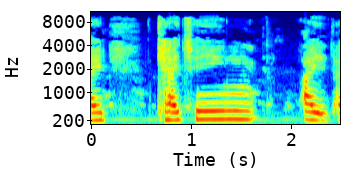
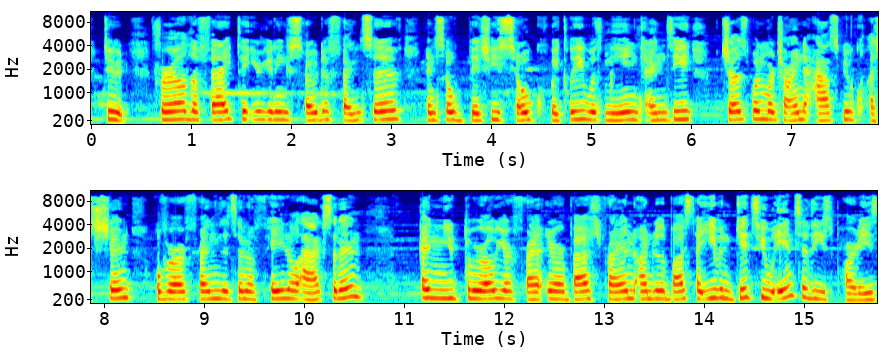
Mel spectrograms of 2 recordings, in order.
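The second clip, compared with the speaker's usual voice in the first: ordinary talk, nothing marked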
